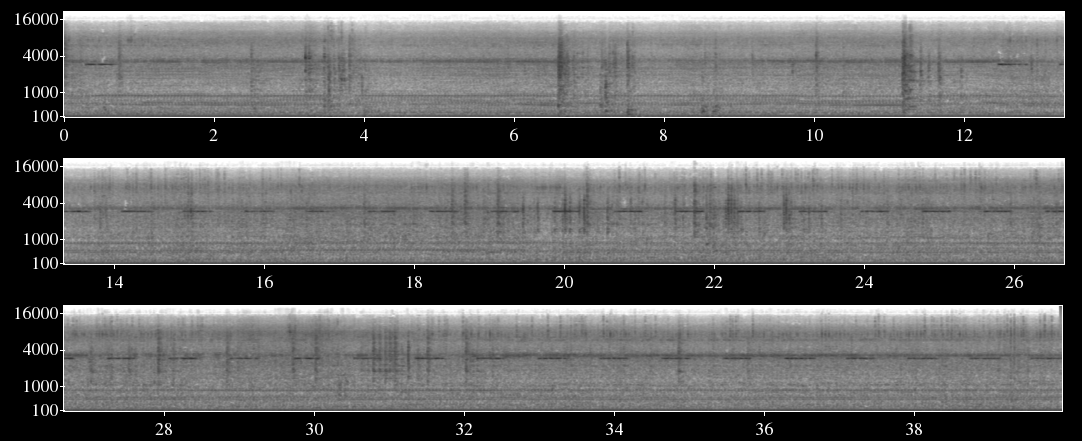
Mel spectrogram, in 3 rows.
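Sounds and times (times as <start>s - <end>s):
diesel engine running: 0.0s - 39.9s
backup alarm beeping: 0.3s - 0.8s, 12.1s - 39.9s.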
